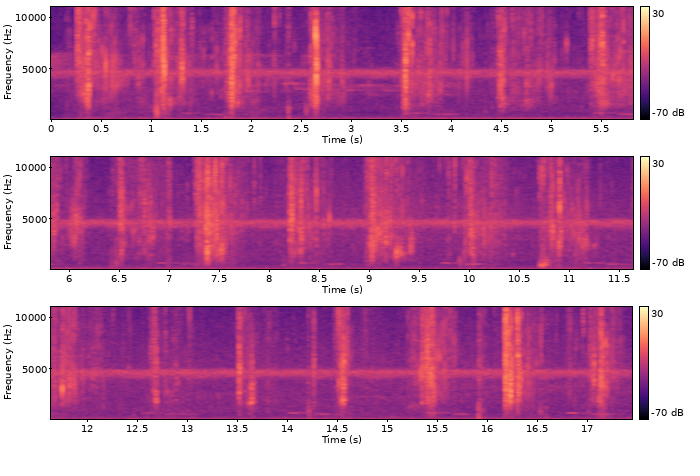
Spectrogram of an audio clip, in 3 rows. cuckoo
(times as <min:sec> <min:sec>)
0:01.3 0:02.5, 0:05.4 0:12.0, 0:14.0 0:17.4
